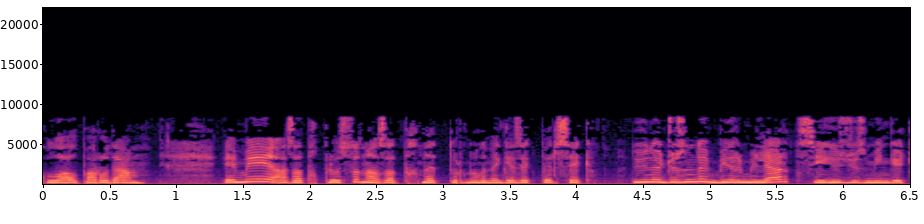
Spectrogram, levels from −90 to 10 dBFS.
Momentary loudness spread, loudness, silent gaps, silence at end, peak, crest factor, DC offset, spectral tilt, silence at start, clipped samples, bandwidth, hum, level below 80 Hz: 7 LU; -11 LUFS; none; 0.05 s; 0 dBFS; 10 dB; under 0.1%; -4.5 dB/octave; 0.05 s; under 0.1%; 8.8 kHz; none; -40 dBFS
